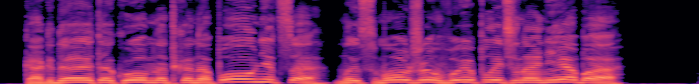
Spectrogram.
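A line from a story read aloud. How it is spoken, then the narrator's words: Shouted. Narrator (Russian): Хилала закричал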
